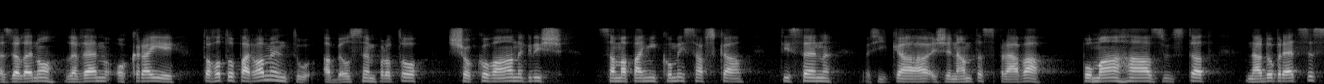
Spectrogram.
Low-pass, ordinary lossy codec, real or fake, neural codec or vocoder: 5.4 kHz; none; fake; codec, 16 kHz, 0.3 kbps, FocalCodec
